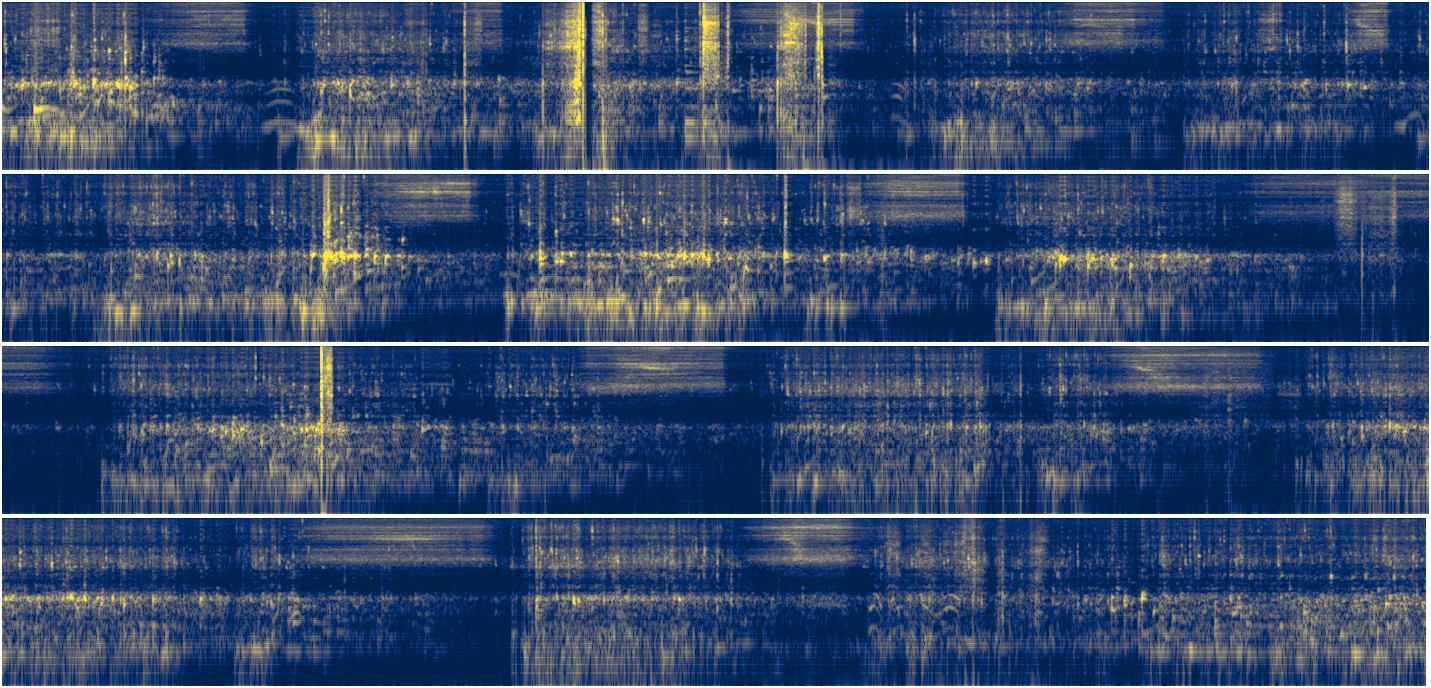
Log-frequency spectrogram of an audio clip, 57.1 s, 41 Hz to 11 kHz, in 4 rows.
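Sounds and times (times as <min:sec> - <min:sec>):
diver exhaling bubbles underwater: 0:00.0 - 0:08.4, 0:09.1 - 0:28.2, 0:29.4 - 0:34.9, 0:36.1 - 0:40.3, 0:41.4 - 0:46.6, 0:47.9 - 0:50.6, 0:51.4 - 0:57.0.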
